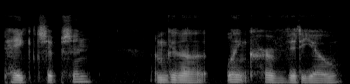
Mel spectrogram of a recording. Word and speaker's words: Pagyptian: Now, I'm gonna link, I believe it's pronounced Peg Egyptian.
